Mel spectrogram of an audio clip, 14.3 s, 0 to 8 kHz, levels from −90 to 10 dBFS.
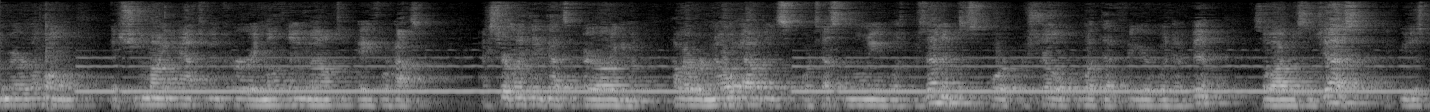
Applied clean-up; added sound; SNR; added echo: none; Wind instrument, woodwind instrument; 5 dB; reverberation time 1.0 s.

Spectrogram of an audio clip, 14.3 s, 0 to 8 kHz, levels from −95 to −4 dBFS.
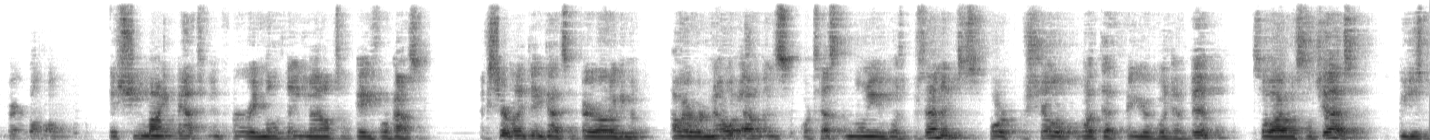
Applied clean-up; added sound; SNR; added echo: neural mask model DeepFilterNet 3.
